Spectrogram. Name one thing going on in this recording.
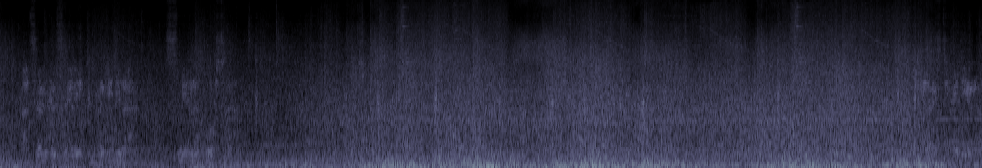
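Game explosions and spell effects rumble and crackle.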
